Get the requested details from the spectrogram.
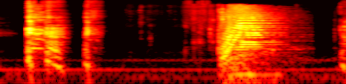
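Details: Acted, simulated adult cough in a comedy skit, claimed as allergies: two short bursts, then a longer, rougher voiced cough over faint room hum.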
